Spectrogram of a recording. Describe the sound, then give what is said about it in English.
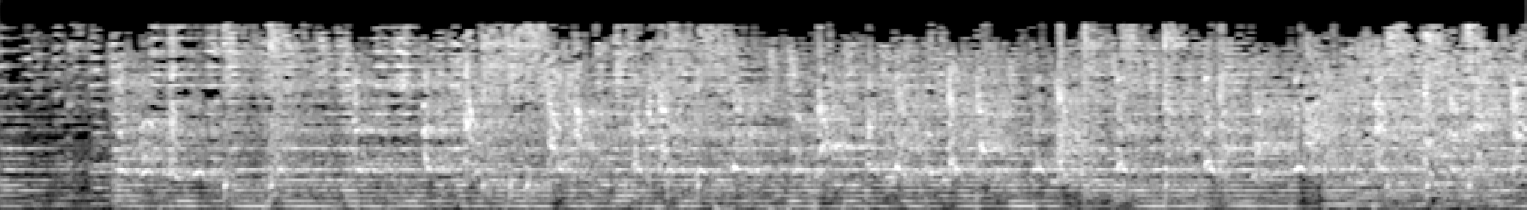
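The Danish Chamber Orchestra plays a lively, dense piece, the Hunting Symphony by Leopold Mozart, while three dogs bark and yip repeatedly through it, the barks blending into the music at steady volume. “You hear there is the Danish Chamber Orchestra, accompanied by three dogs, for their recent performance of the Hunting Symphony by Wolfgang Amadeus Mozart's father, Leopold.”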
